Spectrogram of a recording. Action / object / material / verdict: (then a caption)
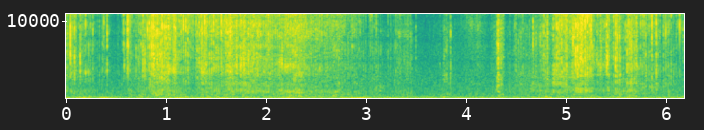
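scrape / woven plastic mesh bag / woven plastic / none. Long nails scratch and rub across a flat, empty yellow woven plastic mesh shopping tote lying on carpet. The result is a steady, bright, crinkly rasping, with faint tearing-like scrapes, over a low, soft hum.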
